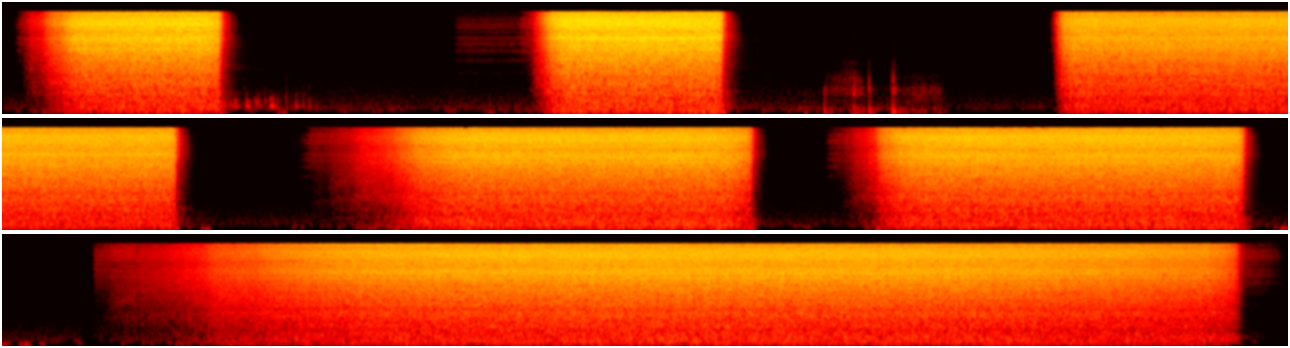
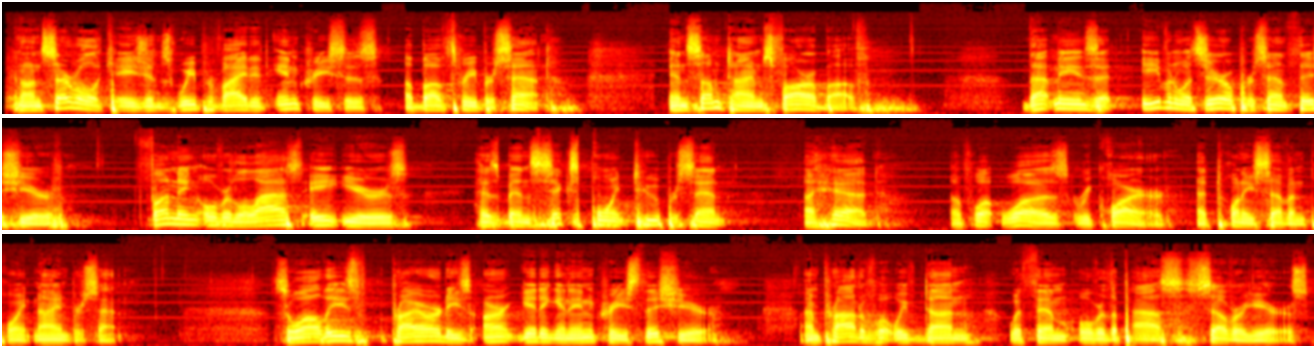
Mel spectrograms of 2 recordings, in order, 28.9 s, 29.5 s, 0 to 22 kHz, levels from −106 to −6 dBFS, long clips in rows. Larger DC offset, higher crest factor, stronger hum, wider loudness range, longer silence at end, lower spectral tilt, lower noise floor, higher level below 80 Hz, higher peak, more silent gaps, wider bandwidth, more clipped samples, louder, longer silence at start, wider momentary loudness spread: neither; about the same, 20 dB vs 20 dB; neither; first, 6 LU vs 3 LU; first, 0.35 s vs 0.05 s; second, 3.5 dB/octave vs -5.5 dB/octave; first, under -90 dBFS vs -59 dBFS; second, -74 dBFS vs -54 dBFS; second, -6 dBFS vs -2 dBFS; first, 19.88-19.97 s vs none; first, 16.5 kHz vs 13 kHz; neither; about the same, -21 LUFS vs -22 LUFS; first, 0.3 s vs 0.05 s; first, 12 LU vs 9 LU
